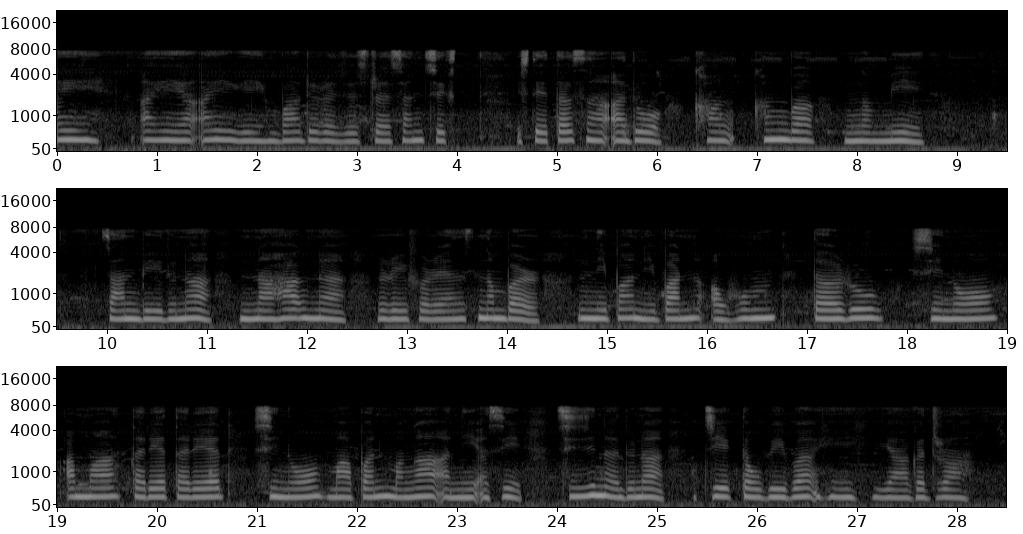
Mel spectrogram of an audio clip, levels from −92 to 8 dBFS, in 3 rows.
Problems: none marked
